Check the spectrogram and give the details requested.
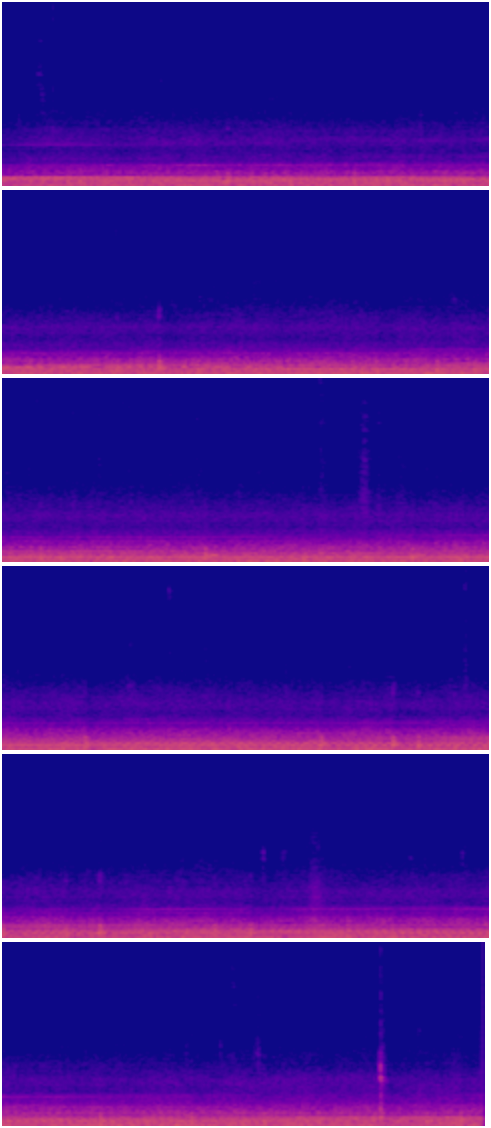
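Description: Alstom Régiolis regional train running at speed, heard from inside the coach: a steady rolling rumble with a whine of several tones that drift slowly in pitch.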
